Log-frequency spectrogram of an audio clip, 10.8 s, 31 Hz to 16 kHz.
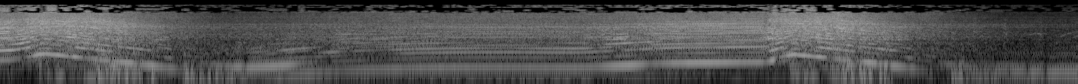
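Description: Ferrari 360 Spider's 3.6-litre V8 engine revving. A sharp rev that rises and falls comes about half a second in, and a second one near the end. Between them the engine note climbs and then holds steadier.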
